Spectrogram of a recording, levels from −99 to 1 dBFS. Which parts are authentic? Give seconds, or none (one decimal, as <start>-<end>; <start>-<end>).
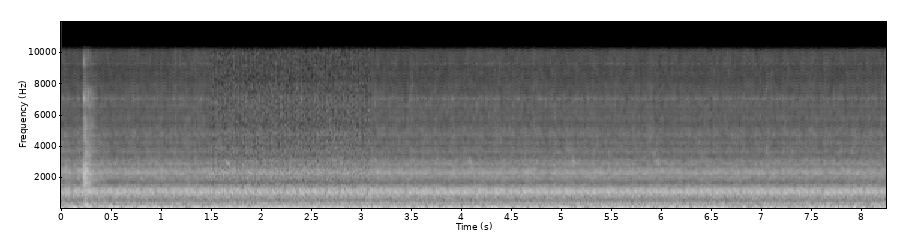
1.5-3.1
